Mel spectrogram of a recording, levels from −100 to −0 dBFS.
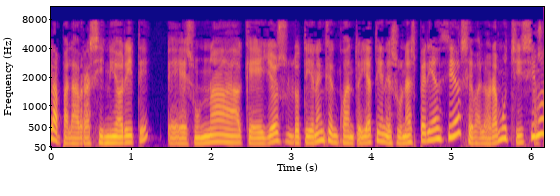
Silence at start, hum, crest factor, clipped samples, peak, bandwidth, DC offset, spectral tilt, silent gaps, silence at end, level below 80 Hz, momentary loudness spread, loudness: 0 s; none; 14 dB; under 0.1%; -6 dBFS; 8 kHz; under 0.1%; -6.5 dB/octave; none; 0 s; -54 dBFS; 5 LU; -19 LUFS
